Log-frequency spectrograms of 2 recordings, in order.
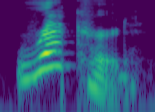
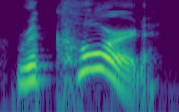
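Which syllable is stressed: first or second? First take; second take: first; second. First: The stress is on the first syllable. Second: The stress is on the second syllable. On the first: It is the noun. "we'll stress the other syllable, the first syllable" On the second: It is the verb. "If it's a verb, it's usually going to stress the second syllable"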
